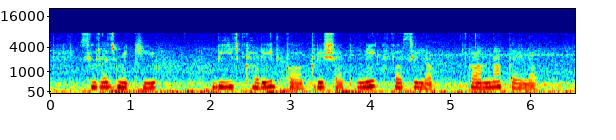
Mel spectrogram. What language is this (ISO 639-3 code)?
mai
